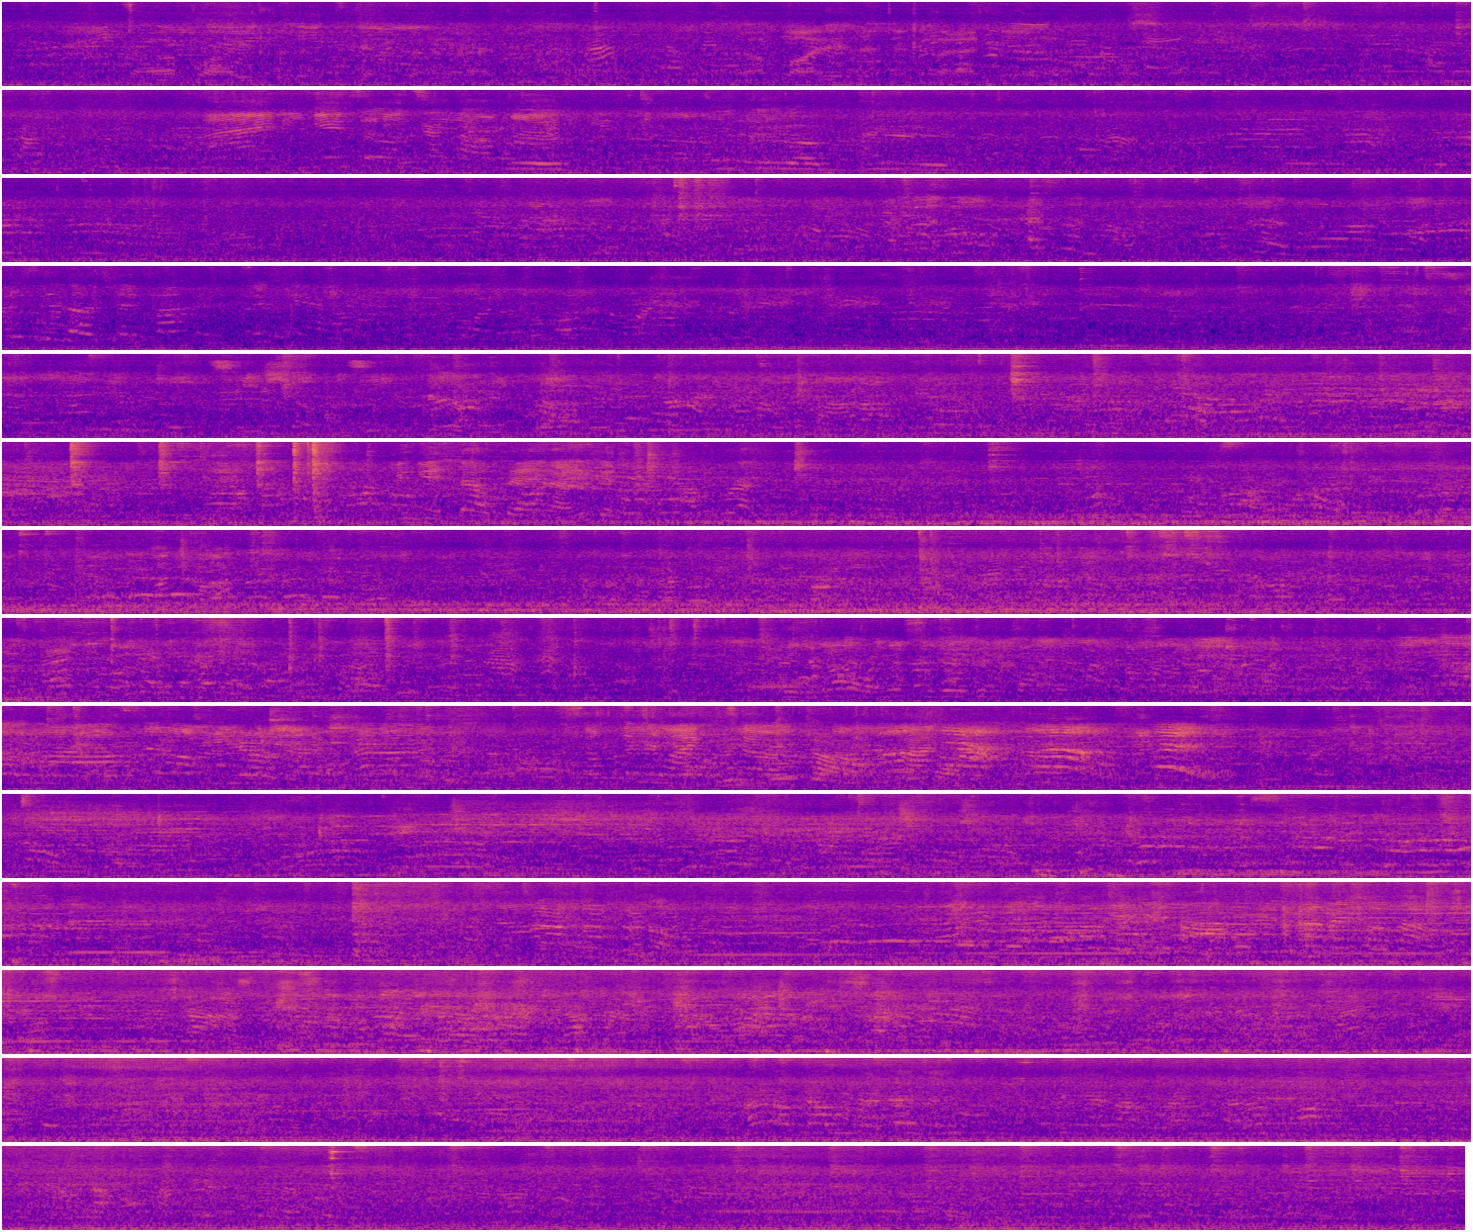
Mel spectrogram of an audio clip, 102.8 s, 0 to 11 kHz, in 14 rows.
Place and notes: Ai 4th Rd., Ren’ai Dist., Keelung City - Walking through the night market
Various shops sound, walking in the Street, night market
